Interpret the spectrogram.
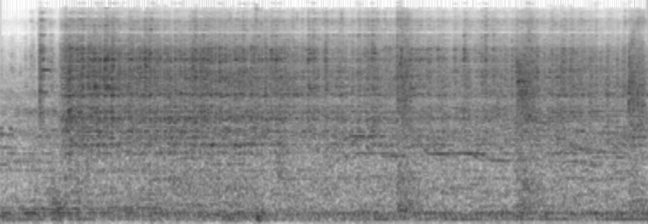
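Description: A car engine running steadily, a raspy, buzzing sound over a constant low hum.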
